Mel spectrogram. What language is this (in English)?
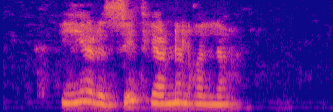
Kabyle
